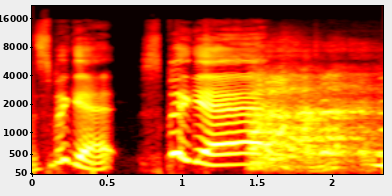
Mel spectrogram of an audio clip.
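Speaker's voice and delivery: excited shout. Real, not acted. Host keeps shouting the word.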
